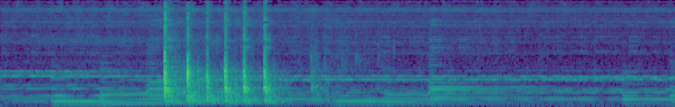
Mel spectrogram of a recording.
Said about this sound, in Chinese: 彼得不停地敲门。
